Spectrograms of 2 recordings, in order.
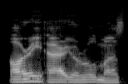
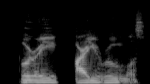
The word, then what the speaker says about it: Eryorulmaz: So my last name phonetically sounds similar to Eryorulmaz. So it's Eryorulmaz, but most people call it Eryorulmaz.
